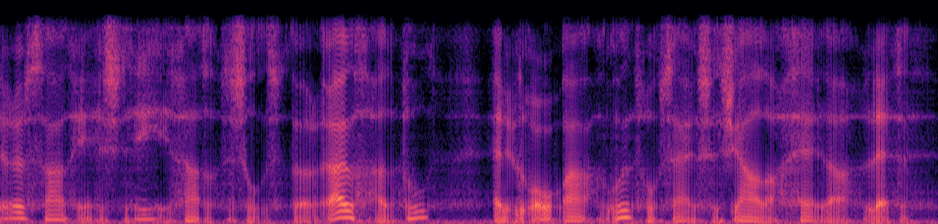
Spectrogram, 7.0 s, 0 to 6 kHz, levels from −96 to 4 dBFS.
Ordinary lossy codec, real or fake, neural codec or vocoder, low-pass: none; fake; autoencoder, 22.05 kHz, a latent of 192 numbers a frame, VITS, trained on many speakers; 5.4 kHz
